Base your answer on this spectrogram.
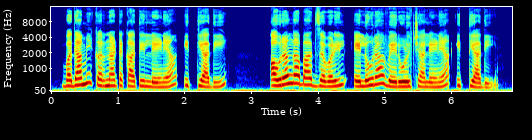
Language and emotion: Marathi, neutral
